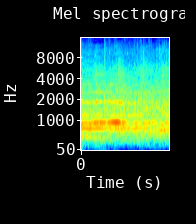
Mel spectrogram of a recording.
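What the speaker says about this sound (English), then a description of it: "Can we have one more round of applause for all of our performers?" An audience at a summer music camp's closing concert of orchestras, choirs and bands applauds briefly and fairly loudly, with sustained musical tones ringing under the clapping.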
